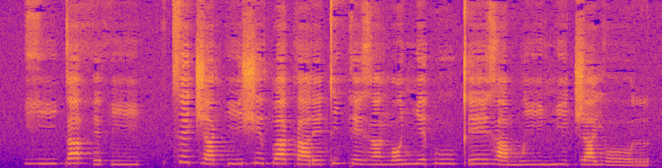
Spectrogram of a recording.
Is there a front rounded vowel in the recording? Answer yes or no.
no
